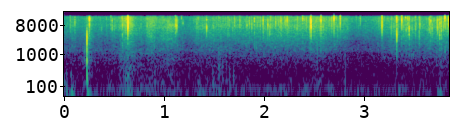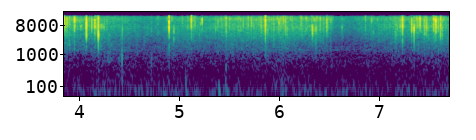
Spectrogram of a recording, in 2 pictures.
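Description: A yellow Teletubby Laa-Laa plush toy with a soft, stuffed, fuzzy fabric body is held against the front of a microphone while fingertips scratch and rub the fabric. The result is a steady, quiet crackling rustle with many brief, sharp scratchy ticks scattered through it.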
